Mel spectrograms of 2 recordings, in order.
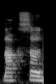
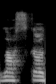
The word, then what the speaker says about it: laksa: back in 2014 uh people had a hard time pronouncing it i i got a lot of people they say they call it laska noodles because they think it looks like alaska la scala noodles right and so it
